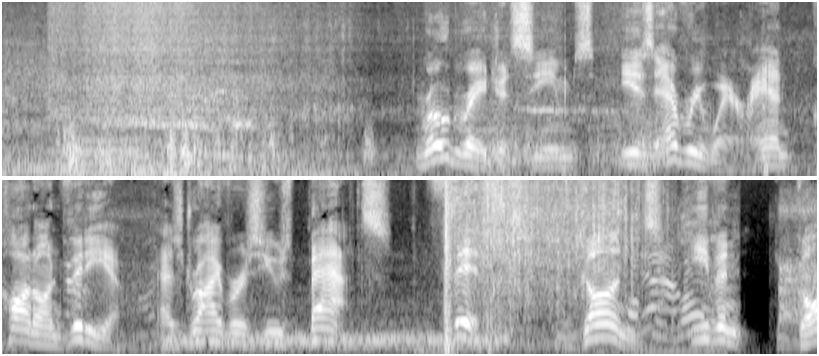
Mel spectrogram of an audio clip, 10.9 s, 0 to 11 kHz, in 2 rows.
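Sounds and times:
truck engine roaring and revving as truck speeds away: 0.0 - 8.5
speech: 2.8 - 10.8.

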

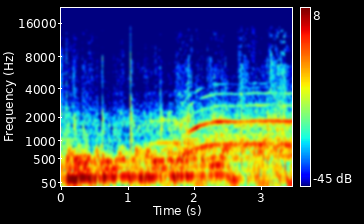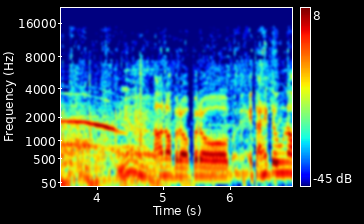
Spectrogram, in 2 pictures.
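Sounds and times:
speech: 0.1 - 2.8, 4.4 - 6.9
large crowd in a church cheering and screaming: 1.2 - 4.5.

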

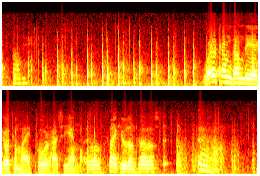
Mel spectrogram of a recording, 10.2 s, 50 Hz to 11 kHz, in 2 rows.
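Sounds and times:
horse hooves clip-clopping at a walking pace: 0.3 - 10.2
speech: 4.1 - 9.6.

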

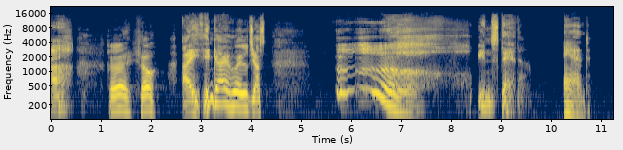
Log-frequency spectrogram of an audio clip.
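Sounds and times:
person yawning: 0.0 - 1.3, 5.7 - 8.4
speech: 1.1 - 4.6, 5.7 - 6.0, 6.6 - 7.1, 8.5 - 9.5, 10.2 - 10.8.

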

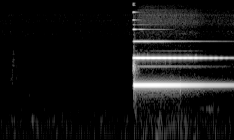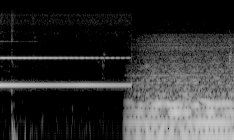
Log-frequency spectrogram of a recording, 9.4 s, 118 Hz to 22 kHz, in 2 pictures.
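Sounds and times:
meditation bell being struck: 2.7 - 7.3.

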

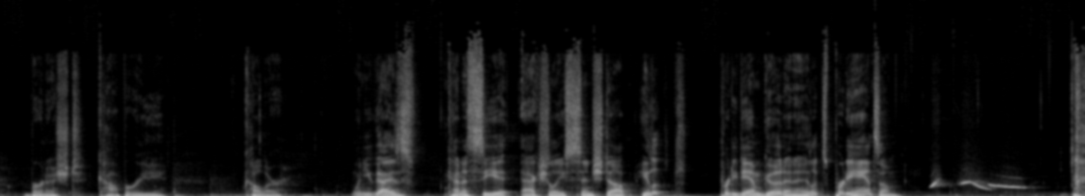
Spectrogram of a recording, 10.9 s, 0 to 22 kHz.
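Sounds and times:
speech: 0.3 - 1.8, 2.5 - 2.9, 3.5 - 9.1
low rumble: 1.6 - 5.9
loud falling whistle: 9.3 - 10.4.

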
